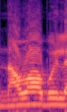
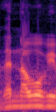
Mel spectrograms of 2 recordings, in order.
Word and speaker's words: নববী: আপনারা অনেকেই জানেন একচুয়ালি নাওয়া বলে একটা জায়গায় উনার বাড়ি ছিল নাওয়া সিরিয়ায় নাওয়াজ থেকে নাওয়াবী সেখান থেকে বাংলায় তো আর ওই উচ্চারণটা হয় না নববী বলি আমরা আচ্ছা নববীর সাথে নবীর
